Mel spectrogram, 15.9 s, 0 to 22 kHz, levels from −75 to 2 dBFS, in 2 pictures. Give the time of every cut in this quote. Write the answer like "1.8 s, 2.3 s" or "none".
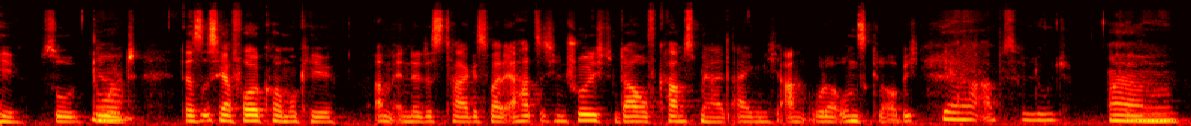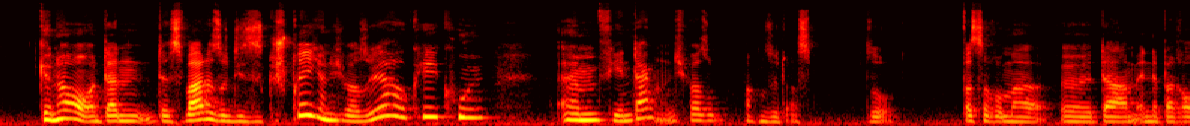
12.3 s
